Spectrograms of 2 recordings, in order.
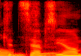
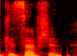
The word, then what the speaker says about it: Concepcion: So I think it's Concepcion, but like people keep pronouncing it Conception. Is that just white people that don't know how to say it?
